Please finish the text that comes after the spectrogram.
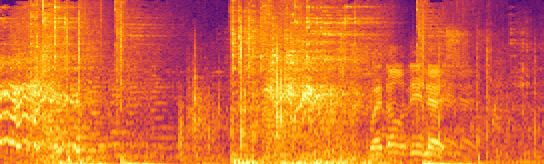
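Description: Horses in the Age of Empires IV video game neigh and whinny amid clip-clopping hooves and battle clatter, several calls across the clip at moderate level with game noise underneath.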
